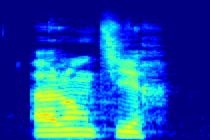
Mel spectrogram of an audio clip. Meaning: to slow down
- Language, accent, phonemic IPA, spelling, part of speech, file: French, France, /a.lɑ̃.tiʁ/, alentir, verb, LL-Q150 (fra)-alentir.wav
